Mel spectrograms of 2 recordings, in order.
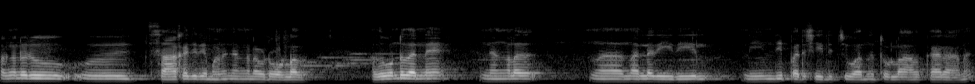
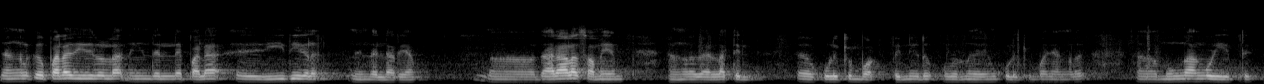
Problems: background sounds at intervals, low volume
